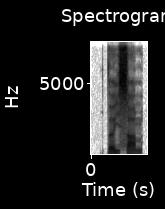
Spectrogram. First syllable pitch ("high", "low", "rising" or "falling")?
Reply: rising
